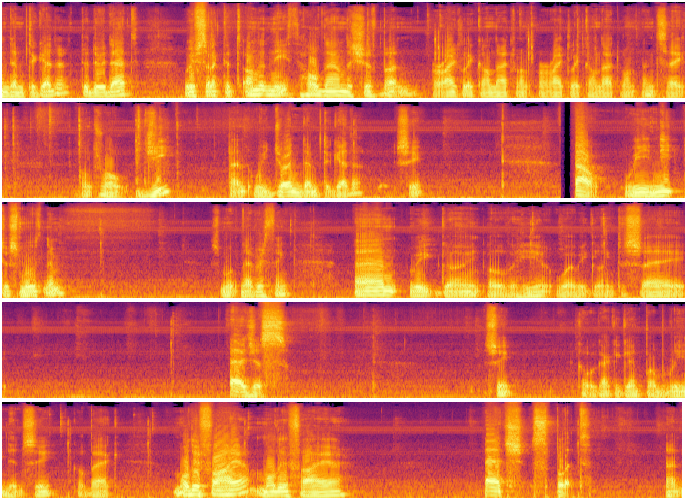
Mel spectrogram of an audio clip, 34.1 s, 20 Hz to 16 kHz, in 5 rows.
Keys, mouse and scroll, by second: 4.4-7.2 drag, 8.4 ctrl+j, 10.5-12.3 drag, 13.7 right click, 14.6-16.6 drag, 19.0-21.7 drag, 28.0-31.7 drag.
